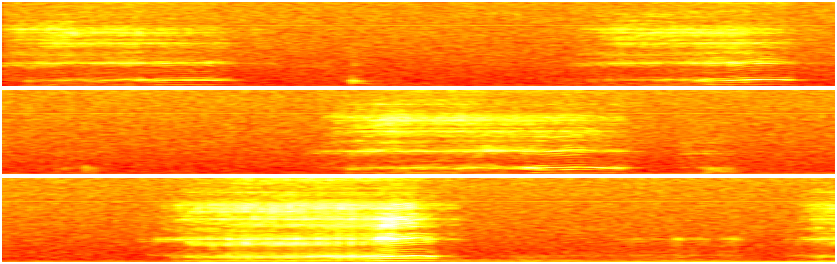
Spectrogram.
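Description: Loud rattling snores with rising, whistling tones, about four in twelve seconds, over a steady room hum.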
